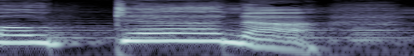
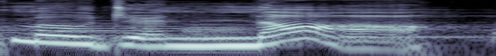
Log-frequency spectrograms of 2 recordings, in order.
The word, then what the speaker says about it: Moderna: It's Pfizer and Moderna, not Moderna.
